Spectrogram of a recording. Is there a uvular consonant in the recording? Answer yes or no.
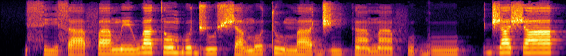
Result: no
